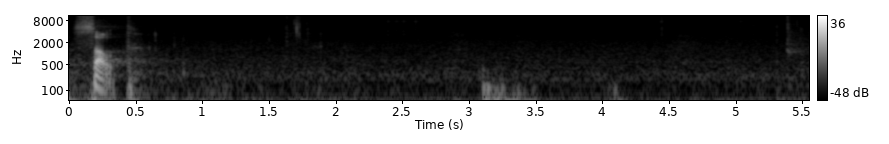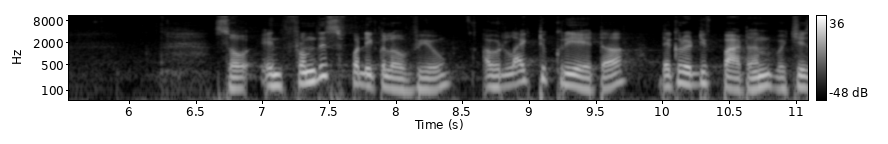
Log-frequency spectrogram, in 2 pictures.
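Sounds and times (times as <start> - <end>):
computer mouse clicks: 1.5 - 2.7, 4.4 - 5.9.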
